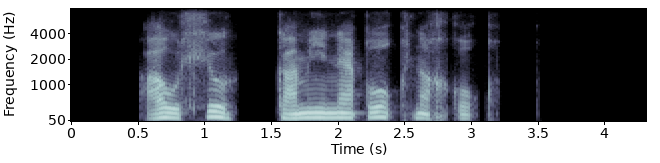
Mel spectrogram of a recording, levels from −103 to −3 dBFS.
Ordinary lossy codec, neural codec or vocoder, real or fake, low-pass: Opus, 32 kbps; none; real; 7.2 kHz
